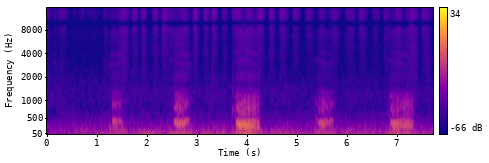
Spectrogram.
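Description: Domestic cat purring right against the microphone, a steady low rumble that swells louder five times, about every one and a half seconds. These are the voiced 'mrrp' purrs it is named for.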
